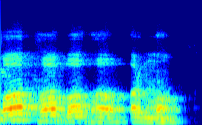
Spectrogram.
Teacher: व्यंजन में प, फ, ब, भ और म, ये ओष्ठ से उच्चारित होते हैं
